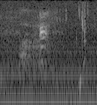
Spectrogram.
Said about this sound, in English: Oh, my kitty cat's in here meowing at me. I apologize if he annoys you guys, but this is just part of the podcast now, so you're going to have to deal with it.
